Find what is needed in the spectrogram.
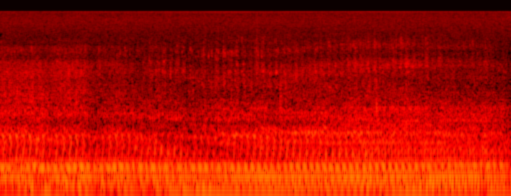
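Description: Volkswagen Beetle's air-cooled flat-four engine running steadily as the car drives, a low, even engine note.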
